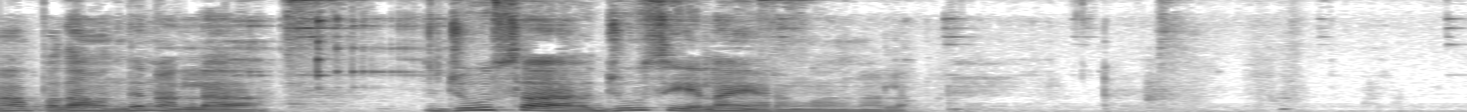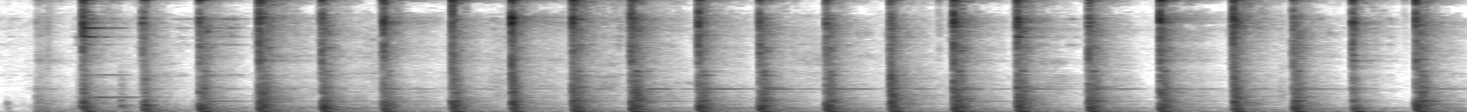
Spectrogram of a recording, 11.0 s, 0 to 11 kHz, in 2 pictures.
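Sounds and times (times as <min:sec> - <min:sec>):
pestle pounding in a mortar: 0:05.6 - 0:11.0.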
